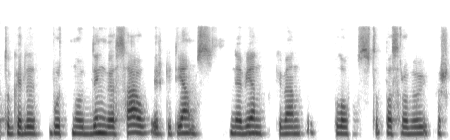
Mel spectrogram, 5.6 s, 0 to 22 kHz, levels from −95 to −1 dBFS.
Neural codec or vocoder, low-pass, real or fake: vocoder, 48 kHz, 128 mel bands, Vocos; 9.9 kHz; fake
